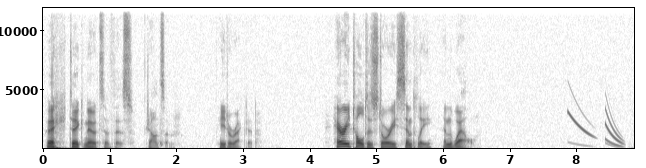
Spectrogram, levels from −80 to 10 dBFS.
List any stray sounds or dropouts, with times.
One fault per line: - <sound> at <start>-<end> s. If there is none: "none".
- chirp at 7.9-8.8 s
